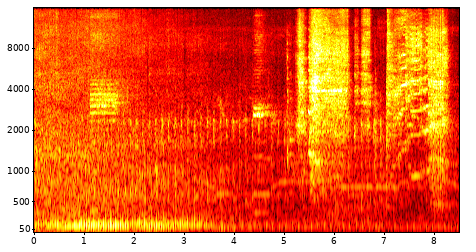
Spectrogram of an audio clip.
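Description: A passing motor vehicle's engine hum, loudest about a second in and fading out after about three and a half seconds. Several short noisy bursts follow in the last few seconds.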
